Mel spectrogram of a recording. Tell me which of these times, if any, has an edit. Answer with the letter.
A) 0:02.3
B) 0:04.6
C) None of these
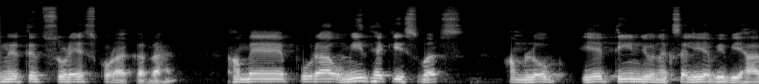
A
